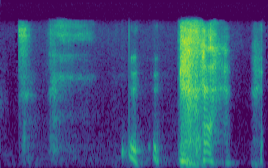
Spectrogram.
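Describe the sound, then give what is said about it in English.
Two short, breathy nasal sniffs from someone who is sick, then a few throaty sounds and a loud, forceful sneeze-like burst, with one more quick sniff at the end. No one speaks. “I'm just gonna please ignore the sniffing.”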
